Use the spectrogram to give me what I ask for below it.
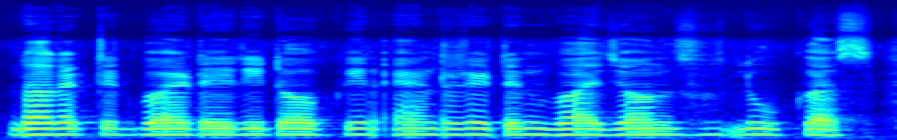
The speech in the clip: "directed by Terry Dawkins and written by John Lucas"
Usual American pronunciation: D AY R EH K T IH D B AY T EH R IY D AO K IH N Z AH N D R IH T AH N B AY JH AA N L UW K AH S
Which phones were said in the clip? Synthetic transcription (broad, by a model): D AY R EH K T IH D B AY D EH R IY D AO K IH N AH N D R IH T AH N B AY JH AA N L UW K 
